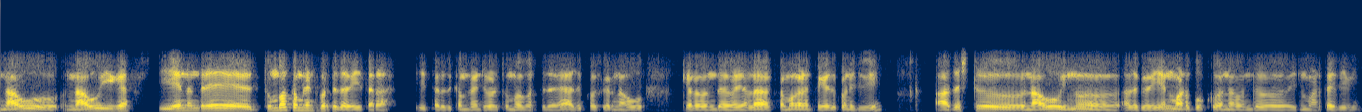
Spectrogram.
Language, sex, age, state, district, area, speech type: Kannada, male, 30-45, Karnataka, Koppal, rural, conversation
